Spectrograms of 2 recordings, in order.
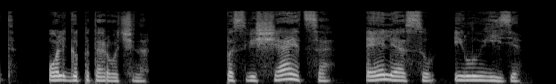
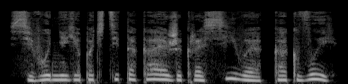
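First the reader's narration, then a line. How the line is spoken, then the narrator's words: Laughing whisper. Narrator (Russian): шептала она небу, со смехом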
